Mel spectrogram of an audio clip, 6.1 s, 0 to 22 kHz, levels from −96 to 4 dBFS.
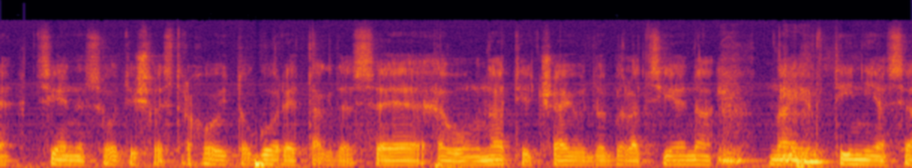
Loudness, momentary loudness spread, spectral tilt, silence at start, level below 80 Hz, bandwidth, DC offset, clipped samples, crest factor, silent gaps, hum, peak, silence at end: -14 LUFS; 7 LU; -6.5 dB/octave; 0 s; -30 dBFS; 13 kHz; under 0.1%; under 0.1%; 12 dB; none; none; 0 dBFS; 0 s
